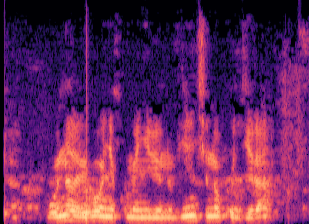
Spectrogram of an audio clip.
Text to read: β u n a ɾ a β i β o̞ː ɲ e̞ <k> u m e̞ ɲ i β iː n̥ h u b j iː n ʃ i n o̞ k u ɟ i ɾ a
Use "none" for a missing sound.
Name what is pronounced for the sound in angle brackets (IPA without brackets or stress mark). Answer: k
